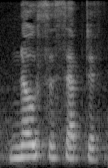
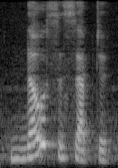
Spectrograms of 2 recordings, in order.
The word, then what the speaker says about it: nociceptive: nociceptive pain the difference between the two non no susceptive pain is a neuropathic pain that pain comes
